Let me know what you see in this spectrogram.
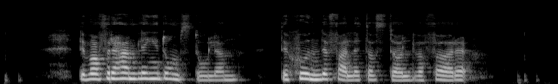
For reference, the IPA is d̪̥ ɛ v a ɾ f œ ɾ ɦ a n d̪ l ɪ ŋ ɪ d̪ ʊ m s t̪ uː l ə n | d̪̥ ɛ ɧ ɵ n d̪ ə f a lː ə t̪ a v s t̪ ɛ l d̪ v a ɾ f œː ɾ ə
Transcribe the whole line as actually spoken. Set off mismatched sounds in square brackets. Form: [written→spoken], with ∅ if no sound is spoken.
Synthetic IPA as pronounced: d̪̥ ɛ v a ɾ f œ ɾ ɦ a n d̪ l ɪ ŋ ɪ d̪ ʊ m s t̪ uː l ə n | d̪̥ ɛ ɧ ɵ n d̪ ə f a lː ə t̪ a v s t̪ [ɛ→œ] l d̪ v a ɾ f œː ɾ ə

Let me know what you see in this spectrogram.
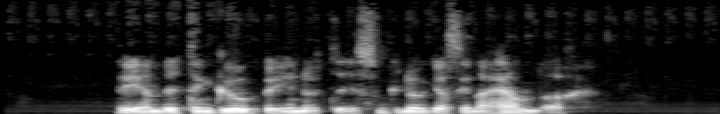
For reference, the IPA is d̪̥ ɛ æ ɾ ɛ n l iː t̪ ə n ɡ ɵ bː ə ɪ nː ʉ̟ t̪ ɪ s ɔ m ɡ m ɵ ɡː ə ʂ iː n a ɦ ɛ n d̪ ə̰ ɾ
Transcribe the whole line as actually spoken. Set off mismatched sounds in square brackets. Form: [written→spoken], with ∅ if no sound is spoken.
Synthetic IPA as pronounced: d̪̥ ɛ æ ɾ ɛ n l iː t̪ ə n ɡ ɵ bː ə ɪ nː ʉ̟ t̪ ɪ s ɔ m ɡ [m→n] ɵ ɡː [ə→a] ʂ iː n a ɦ ɛ n d̪ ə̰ ɾ

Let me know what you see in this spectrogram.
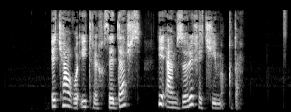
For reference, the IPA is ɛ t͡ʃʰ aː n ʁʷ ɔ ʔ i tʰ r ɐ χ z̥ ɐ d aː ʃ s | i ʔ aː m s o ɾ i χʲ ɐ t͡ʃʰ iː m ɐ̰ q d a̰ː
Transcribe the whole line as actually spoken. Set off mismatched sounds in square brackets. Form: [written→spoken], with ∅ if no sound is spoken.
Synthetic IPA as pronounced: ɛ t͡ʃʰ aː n ʁʷ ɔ ʔ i tʰ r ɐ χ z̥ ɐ d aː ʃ s | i ʔ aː m [s→z] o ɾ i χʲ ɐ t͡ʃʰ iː m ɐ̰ q d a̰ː

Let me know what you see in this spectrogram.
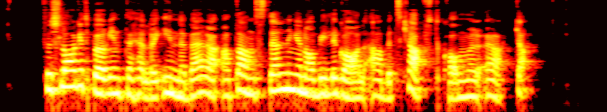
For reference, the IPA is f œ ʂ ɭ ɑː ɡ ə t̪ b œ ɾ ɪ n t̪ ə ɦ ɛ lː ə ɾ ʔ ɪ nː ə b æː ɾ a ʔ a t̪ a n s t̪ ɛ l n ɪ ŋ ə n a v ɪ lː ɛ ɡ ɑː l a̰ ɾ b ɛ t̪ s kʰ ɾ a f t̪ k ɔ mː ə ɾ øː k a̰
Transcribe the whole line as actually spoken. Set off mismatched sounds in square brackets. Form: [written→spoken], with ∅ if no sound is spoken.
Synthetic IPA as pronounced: f œ ʂ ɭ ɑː ɡ ə t̪ b œ ɾ ɪ n t̪ ə ɦ ɛ lː ə ɾ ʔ ɪ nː ə b æː ɾ a ʔ a t̪ a n s t̪ ɛ l n ɪ ŋ ə n a v ɪ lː ɛ ɡ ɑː l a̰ ɾ b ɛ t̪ s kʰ ɾ a f t̪ [k→kʰ] ɔ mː ə ɾ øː k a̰

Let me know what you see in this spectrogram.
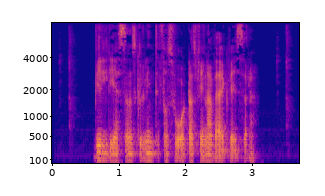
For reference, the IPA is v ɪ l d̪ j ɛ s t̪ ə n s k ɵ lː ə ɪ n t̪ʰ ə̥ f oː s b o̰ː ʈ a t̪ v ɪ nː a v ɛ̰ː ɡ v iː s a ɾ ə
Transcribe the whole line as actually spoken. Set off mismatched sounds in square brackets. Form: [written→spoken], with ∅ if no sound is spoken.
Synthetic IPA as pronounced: v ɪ l d̪ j ɛ s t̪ ə n s k ɵ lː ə ɪ n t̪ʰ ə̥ f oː s [b→v] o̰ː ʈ a t̪ [v→f] ɪ nː a v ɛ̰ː ɡ v iː s a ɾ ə

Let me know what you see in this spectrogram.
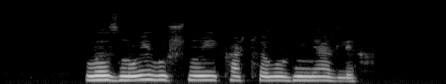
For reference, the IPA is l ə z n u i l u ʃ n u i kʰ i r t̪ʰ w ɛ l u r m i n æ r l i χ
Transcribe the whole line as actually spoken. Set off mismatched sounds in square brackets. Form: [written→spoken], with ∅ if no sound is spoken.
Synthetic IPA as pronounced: l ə z n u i l u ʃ n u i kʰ [i→a] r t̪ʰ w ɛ l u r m i n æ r l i χ

